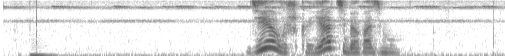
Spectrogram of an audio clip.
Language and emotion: Russian, positive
